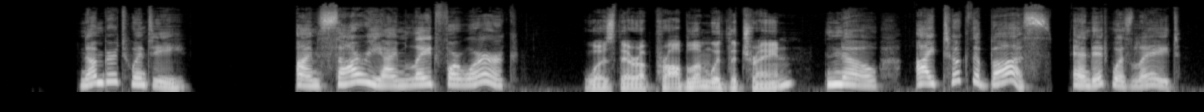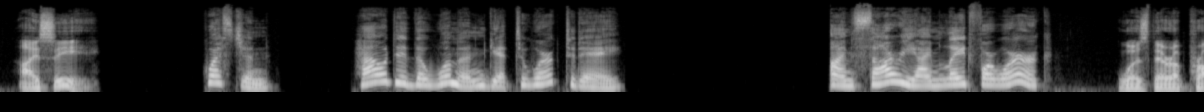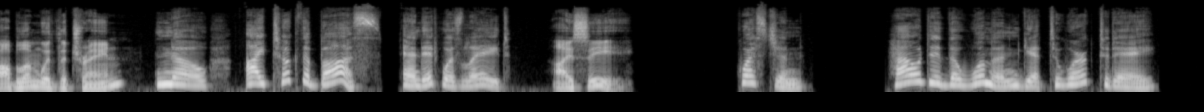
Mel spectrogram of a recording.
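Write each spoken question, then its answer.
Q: How did the woman get to work today?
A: By bus.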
